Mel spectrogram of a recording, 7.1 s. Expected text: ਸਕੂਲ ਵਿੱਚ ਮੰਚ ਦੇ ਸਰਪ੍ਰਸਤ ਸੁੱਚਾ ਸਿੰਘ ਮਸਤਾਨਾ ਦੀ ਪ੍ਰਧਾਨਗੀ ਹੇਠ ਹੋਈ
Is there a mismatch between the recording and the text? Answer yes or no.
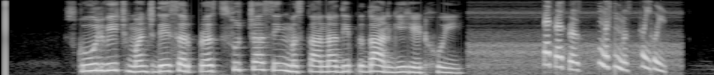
no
